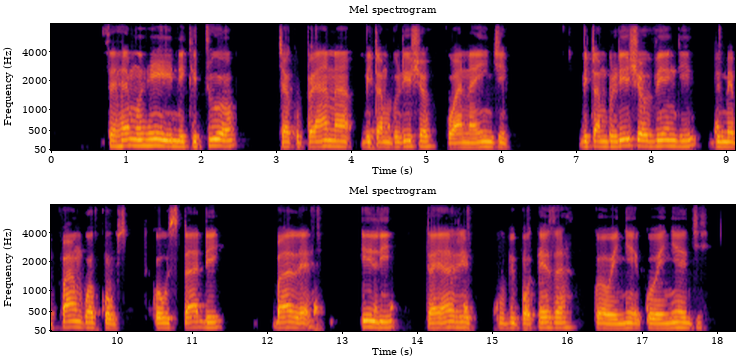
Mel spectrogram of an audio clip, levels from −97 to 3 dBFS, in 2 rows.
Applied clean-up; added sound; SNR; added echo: neural mask model Resemble Enhance denoiser.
